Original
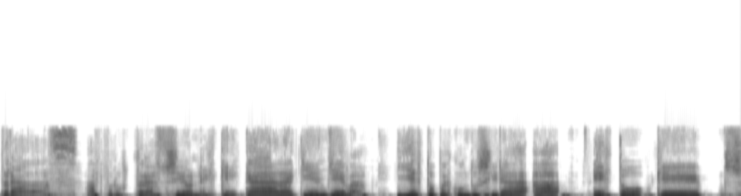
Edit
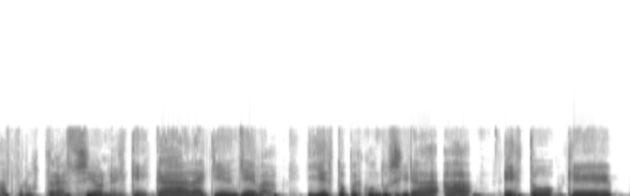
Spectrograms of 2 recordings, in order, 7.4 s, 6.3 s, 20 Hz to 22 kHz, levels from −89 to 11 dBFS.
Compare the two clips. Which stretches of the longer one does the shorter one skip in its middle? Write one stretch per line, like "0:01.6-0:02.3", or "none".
none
